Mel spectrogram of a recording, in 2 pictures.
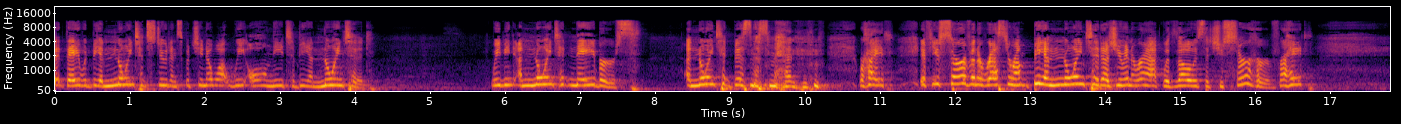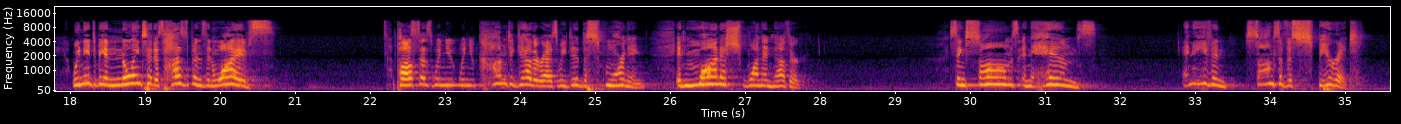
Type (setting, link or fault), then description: setting, large echoing room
